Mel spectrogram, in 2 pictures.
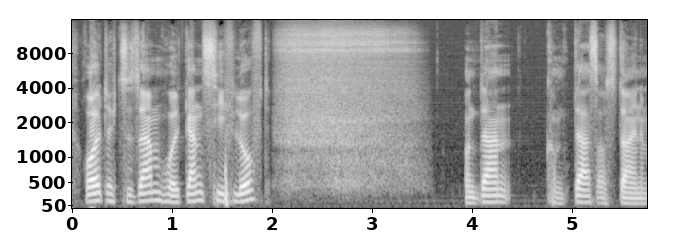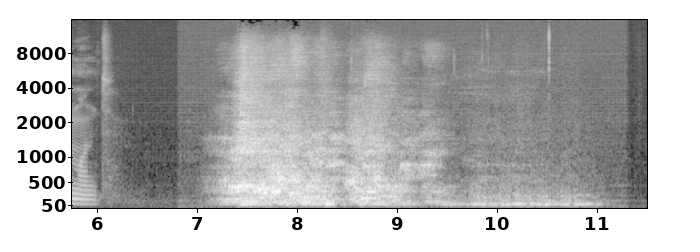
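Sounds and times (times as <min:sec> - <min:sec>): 
speech: 0:00.1 - 0:02.5, 0:03.9 - 0:06.2, 0:07.2 - 0:09.3
person imitating a lion's roar: 0:07.1 - 0:11.1.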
